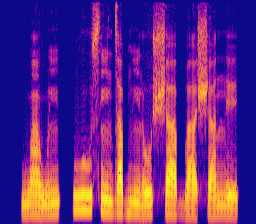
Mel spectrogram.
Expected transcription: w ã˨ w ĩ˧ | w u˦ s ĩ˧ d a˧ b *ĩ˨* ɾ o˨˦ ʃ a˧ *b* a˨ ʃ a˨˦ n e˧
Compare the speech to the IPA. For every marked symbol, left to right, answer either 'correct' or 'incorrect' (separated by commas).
correct, correct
